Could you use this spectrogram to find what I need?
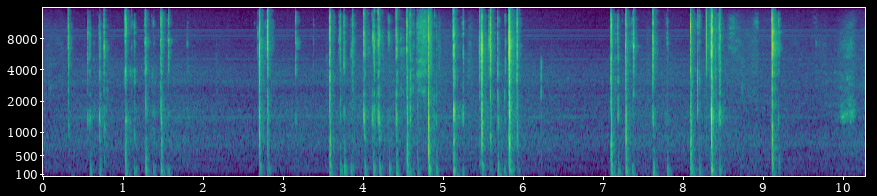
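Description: Keys on a keyboard click in quick, uneven bursts.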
